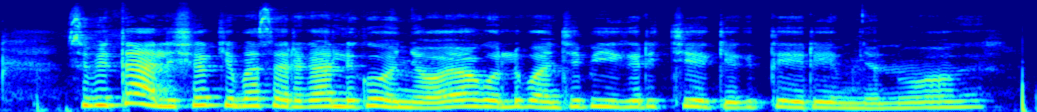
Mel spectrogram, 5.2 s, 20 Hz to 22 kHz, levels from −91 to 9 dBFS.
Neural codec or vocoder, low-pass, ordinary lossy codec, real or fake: none; 19.8 kHz; none; real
